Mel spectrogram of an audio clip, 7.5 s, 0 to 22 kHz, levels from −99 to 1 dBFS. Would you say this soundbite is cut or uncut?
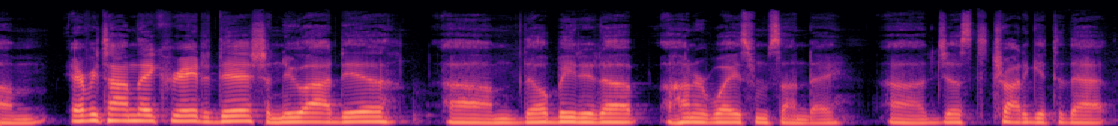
uncut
